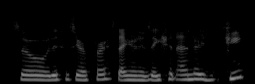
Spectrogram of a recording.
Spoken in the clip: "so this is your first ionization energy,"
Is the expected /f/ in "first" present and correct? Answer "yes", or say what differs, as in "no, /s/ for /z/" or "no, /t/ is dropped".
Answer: yes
